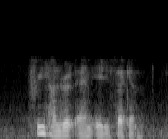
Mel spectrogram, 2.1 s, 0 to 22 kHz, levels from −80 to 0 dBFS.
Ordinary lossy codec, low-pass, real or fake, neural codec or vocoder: AAC, 16 kbps; 7.2 kHz; fake; codec, 16 kHz, 8 kbps, FunCodec, trained on LibriTTS, 25 frames a second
